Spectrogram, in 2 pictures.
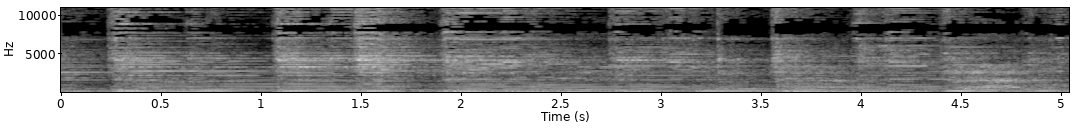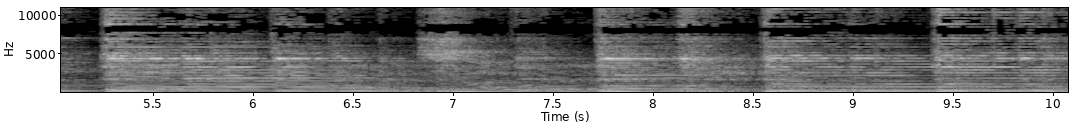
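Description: Acoustic guitar played solo, chords struck in a steady rhythm.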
